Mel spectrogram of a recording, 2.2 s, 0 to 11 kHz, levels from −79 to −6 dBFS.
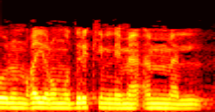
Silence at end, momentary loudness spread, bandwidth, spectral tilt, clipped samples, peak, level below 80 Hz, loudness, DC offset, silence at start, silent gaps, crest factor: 0.05 s; 4 LU; 6.2 kHz; -8.5 dB/octave; under 0.1%; -2 dBFS; -52 dBFS; -18 LUFS; under 0.1%; 0 s; none; 16 dB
